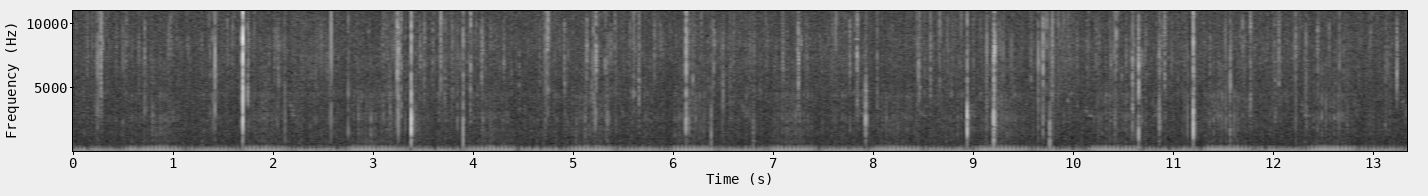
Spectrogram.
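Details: Rhythmic purring of a cat, a steady low buzz pulsing with its breathing close to once a second, accompanied by frequent fireplace crackles and pops.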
